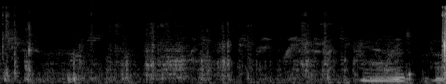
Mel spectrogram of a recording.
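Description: Light clicks, taps and rustles of small items being taken out of a handbag and set down on a hard shelf, with a short voiced sound near the end.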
